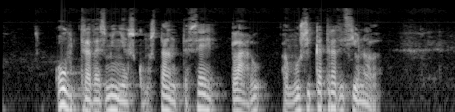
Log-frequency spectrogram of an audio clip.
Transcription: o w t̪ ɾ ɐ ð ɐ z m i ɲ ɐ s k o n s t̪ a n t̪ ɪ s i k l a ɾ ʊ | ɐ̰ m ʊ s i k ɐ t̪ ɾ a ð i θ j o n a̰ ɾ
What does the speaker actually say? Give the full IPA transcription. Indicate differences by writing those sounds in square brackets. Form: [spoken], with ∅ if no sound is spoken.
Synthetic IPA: o w t̪ ɾ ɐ ð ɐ z m i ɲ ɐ s k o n s t̪ a n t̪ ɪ s [ɛ] k l a ɾ ʊ | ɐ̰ m [u] s i k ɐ t̪ ɾ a ð i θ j o n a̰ [l]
